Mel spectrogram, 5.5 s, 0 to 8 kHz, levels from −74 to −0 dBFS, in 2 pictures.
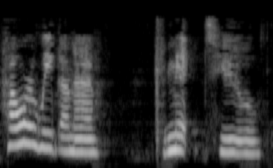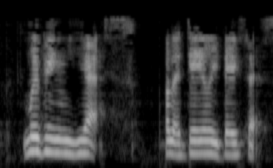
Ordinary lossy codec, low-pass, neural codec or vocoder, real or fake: MP3, 24 kbps; 7.2 kHz; codec, 24 kHz, 1 kbps, SNAC; fake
